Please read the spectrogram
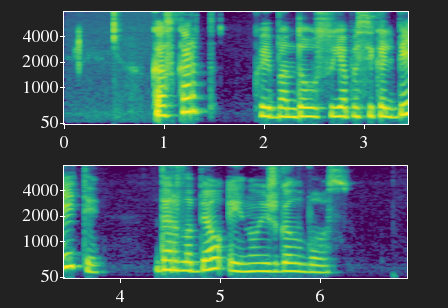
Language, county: Lithuanian, Vilnius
